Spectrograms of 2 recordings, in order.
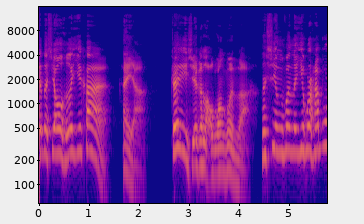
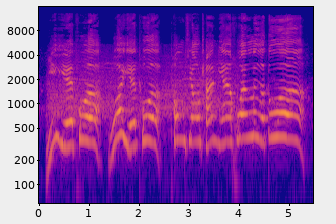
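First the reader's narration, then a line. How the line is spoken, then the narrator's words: Sudden shout from crowd. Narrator (Chinese): 不知谁又喊了一嗓子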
